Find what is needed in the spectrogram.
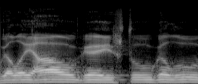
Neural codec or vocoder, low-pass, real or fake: none; 14.4 kHz; real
